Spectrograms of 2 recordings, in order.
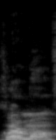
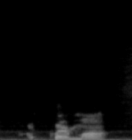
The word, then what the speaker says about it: Clermont: Ninth, I got Clement, or how do you say that? one? The Clement, Claremont Foot. Clem, Clermont. There you go.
